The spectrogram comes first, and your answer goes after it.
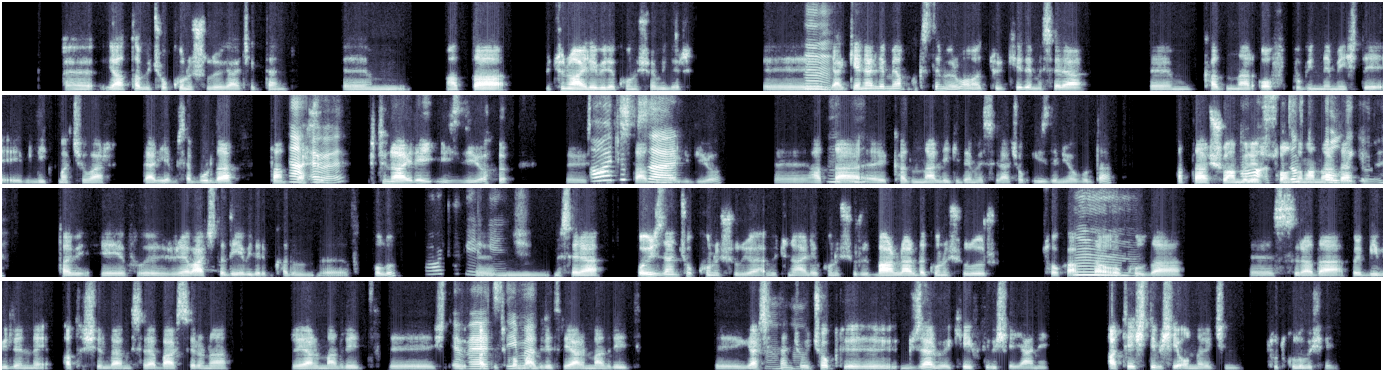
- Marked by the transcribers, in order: tapping; laughing while speaking: "tersi"; chuckle; other background noise
- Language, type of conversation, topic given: Turkish, podcast, İki dili bir arada kullanmak sana ne kazandırdı, sence?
